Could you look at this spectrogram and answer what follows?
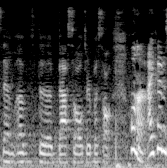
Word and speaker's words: basalt: It's pronounced basalt. Okay. So, I said it the right way. Basalt. All right. Cool. It rhymes with fault basically.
